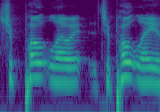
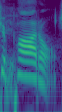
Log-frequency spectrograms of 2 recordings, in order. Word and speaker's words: Chipotle: So I use the promo code at Chipotle, and they give me Chipotle. It's pronounced Chipotle.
